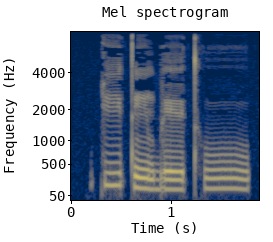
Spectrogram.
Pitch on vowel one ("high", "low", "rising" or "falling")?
high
